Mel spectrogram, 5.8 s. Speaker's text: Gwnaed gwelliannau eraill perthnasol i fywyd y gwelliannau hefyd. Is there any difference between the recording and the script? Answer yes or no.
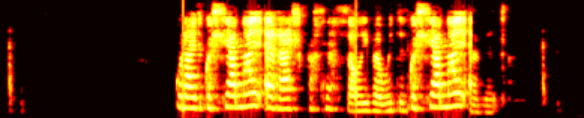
no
